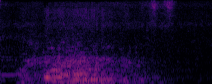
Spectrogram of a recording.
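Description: A deep, low rumble of thunder swells quickly, holds for about a second, then rolls off and fades. It's loud and fairly close, with no voices over it.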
